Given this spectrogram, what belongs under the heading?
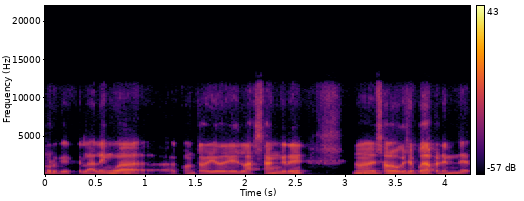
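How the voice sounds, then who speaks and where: A man's voice pitched fairly low. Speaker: Basque-language writer. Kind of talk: interview conversation. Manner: hesitant, repeats words.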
